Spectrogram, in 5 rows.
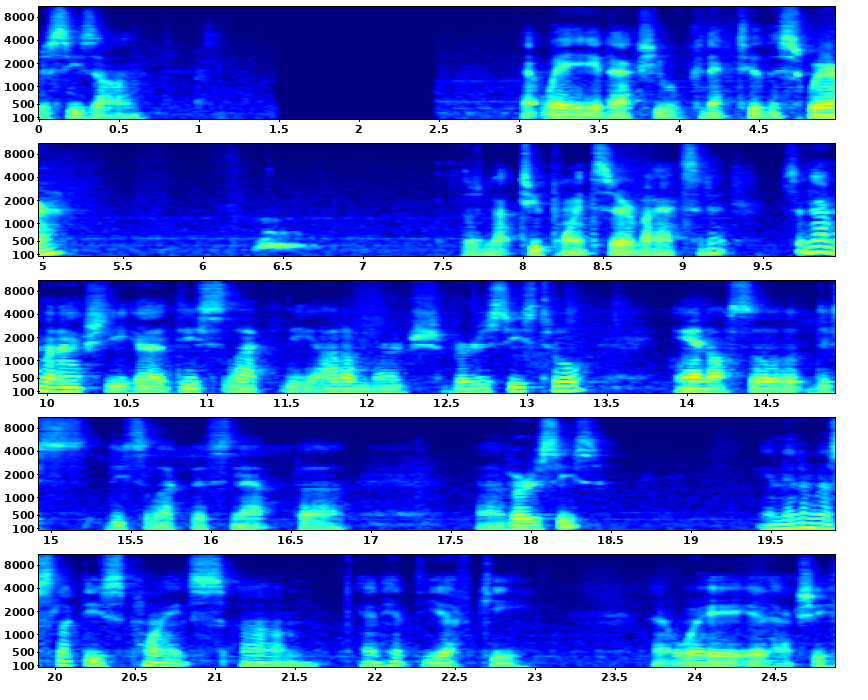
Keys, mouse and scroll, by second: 1.8 click, 3.4-4.9 drag, 10.1 click, 10.7-12.5 drag, 13.9 ctrl+click, 14.8 ctrl+click, 15.8 ctrl+click, 17.1 shift+click, 20.9 f.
